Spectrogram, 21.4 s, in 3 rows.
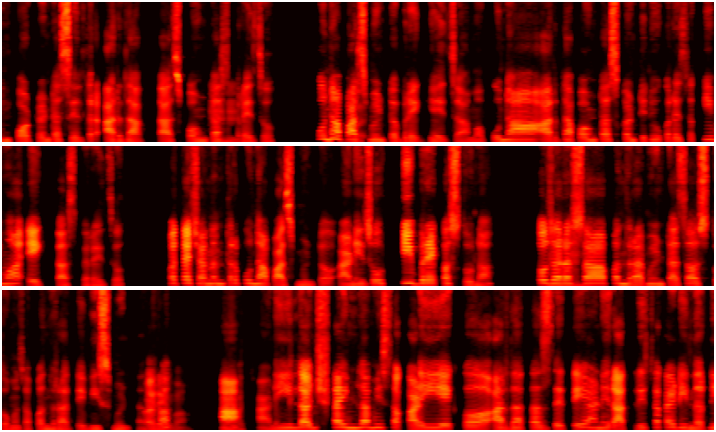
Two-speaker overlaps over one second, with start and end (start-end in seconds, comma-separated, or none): none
